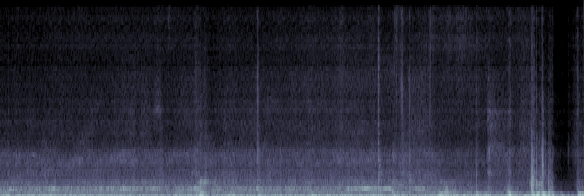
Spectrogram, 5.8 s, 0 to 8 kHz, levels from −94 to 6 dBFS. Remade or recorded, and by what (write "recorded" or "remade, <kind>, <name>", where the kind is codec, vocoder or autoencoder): remade, codec, ZipCodec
